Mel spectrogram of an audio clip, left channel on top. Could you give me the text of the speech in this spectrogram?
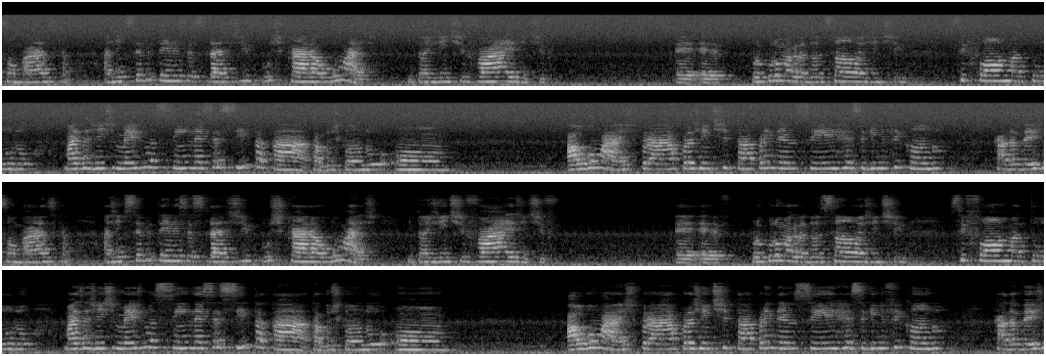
básica, a gente sempre tem necessidade de buscar algo mais. Então, a gente procura uma graduação, a gente se forma, tudo, mas a gente mesmo assim necessita tá buscando algo mais para a gente estar aprendendo, se ressignificando cada vez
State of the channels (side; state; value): left; noise; hiss, 8 dB below the sound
